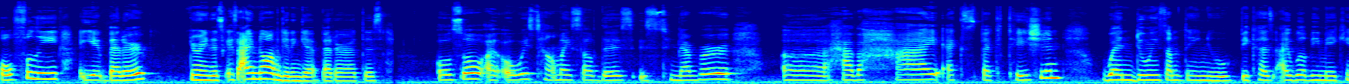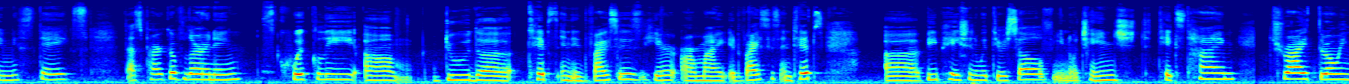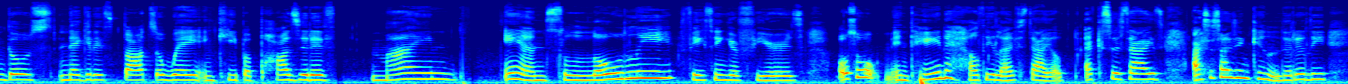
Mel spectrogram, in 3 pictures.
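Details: Woman, Arabic native speaker speaking English, with self-reported frequent stuttering and social anxiety, nervous while recording (stuttering).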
